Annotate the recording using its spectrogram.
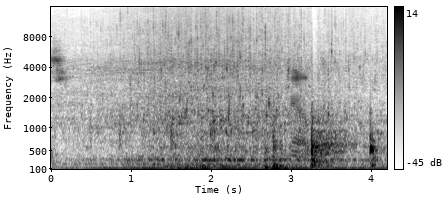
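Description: A thin stream of water trickling into the hydraulic bench's measuring tank at a low, laminar-range flow rate, growing louder over the first second or two, over the steady low hum of the bench's pump.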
